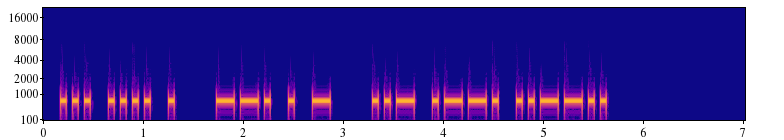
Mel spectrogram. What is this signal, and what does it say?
Morse code, heard as a keyed tone, about 20 wpm, 700 Hz. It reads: SHE GET UP?
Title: Sentences from Top 1000 Words - Review Part 1 - 20wpm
